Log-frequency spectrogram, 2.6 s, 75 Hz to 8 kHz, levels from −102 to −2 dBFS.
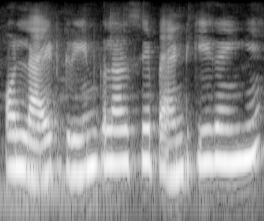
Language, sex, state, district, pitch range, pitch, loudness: Hindi, female, Madhya Pradesh, Bhopal, 215-265 Hz, 250 Hz, -13 LUFS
